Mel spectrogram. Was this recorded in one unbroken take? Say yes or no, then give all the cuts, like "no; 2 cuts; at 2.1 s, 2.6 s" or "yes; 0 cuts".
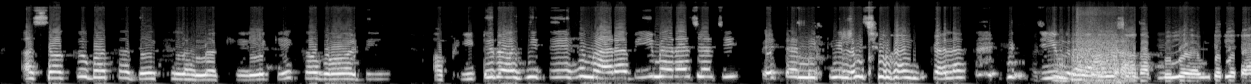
no; 1 cut; at 10.7 s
